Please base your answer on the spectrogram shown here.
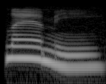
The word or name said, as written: lamby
